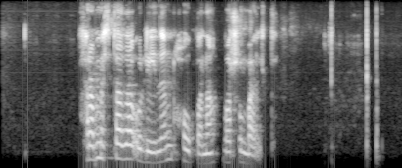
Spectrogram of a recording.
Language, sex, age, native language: Icelandic, female, 40-49, Icelandic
